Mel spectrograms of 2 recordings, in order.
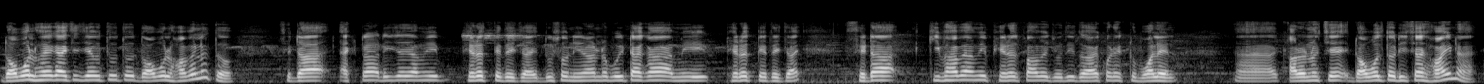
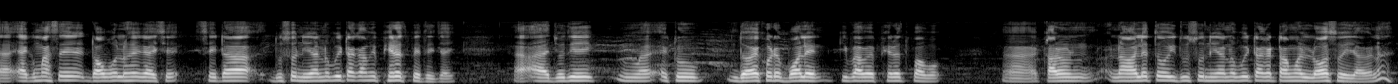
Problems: constant background noise, continuous background conversations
